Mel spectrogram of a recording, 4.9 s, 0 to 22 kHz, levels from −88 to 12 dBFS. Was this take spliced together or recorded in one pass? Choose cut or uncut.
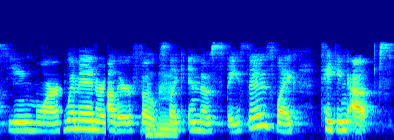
cut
